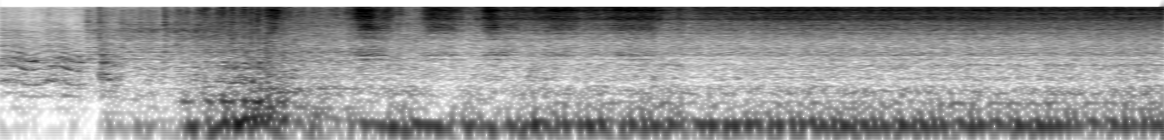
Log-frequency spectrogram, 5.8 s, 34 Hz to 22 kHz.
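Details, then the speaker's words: 1965 Dodge A-100, first start after 22 years stored, after flooding from a carburetor float problem: cranks, catches and settles into a deep, slightly lumpy V8 idle that holds steady; running wicked rich, charging. "oh yeah little beauty look at that running Wicked rich it's charging"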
